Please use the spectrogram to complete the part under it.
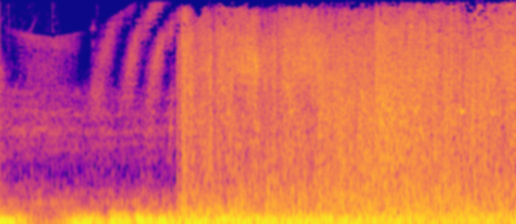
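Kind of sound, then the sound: sound effect, explosion boom sound effect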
